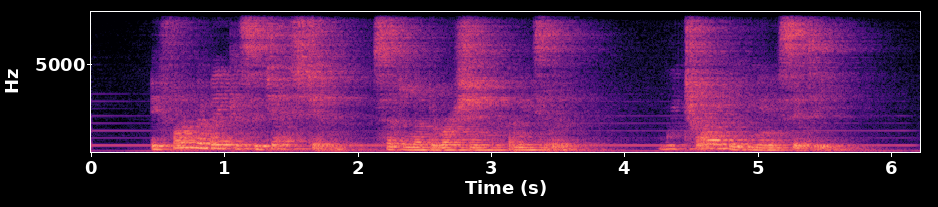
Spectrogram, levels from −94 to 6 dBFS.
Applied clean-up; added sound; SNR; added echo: none; Wind instrument, woodwind instrument; 20 dB; reverberation time 1.1 s.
